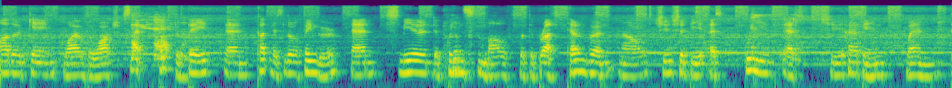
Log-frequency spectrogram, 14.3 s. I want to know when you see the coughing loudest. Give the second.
2 s.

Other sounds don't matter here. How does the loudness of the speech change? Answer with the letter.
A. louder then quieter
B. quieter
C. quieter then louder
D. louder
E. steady
E.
